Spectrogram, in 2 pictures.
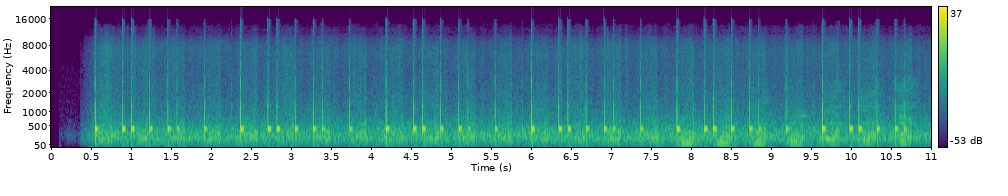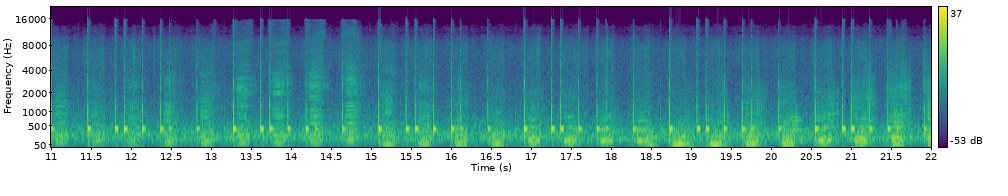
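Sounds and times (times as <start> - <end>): clicking percussion music: 0.6 - 22.0
low beat: 0.6 - 22.0.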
